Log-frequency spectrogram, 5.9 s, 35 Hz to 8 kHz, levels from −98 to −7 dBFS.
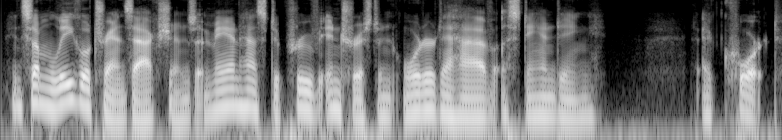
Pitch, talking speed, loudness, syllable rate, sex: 100 Hz, 185 wpm, -21 LUFS, 5.3 syllables/s, male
